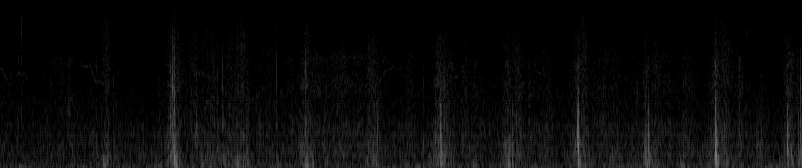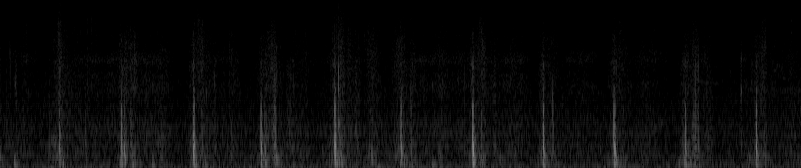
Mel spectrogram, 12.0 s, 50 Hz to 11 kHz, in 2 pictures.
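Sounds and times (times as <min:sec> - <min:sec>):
footsteps through grass: 0:00.0 - 0:12.0.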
